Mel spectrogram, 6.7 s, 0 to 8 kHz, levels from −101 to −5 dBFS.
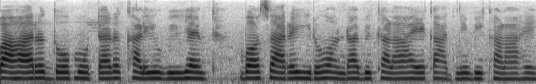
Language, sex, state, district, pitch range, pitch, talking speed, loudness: Hindi, female, Bihar, West Champaran, 205-220 Hz, 210 Hz, 160 wpm, -18 LUFS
